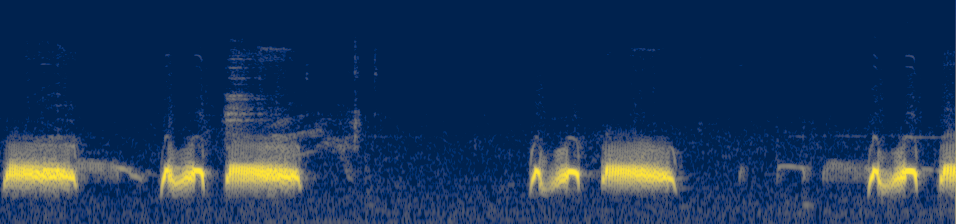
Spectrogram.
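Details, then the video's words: Spotted dove cooing in gù thúc style, used to draw wild doves into answering: mellow low coos in repeated phrases, each a quick wavering two-part note followed by a sustained hollow hoot, over quiet background. "tieng chim cu gáy bài bản gù thúc bài bản, cu gáy giọng hay mở lên bổi gáy gù mỏi cổ"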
